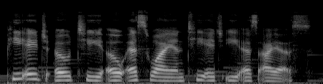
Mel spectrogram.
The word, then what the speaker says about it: photosynthesis: P H O T O S Y N T H E S I S. Photosynthesis. Photosynthesis. Stress on sin.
